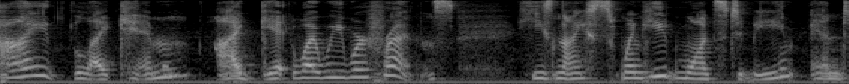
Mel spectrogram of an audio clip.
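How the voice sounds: A natural reading voice, nothing more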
